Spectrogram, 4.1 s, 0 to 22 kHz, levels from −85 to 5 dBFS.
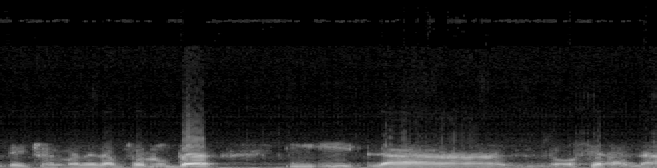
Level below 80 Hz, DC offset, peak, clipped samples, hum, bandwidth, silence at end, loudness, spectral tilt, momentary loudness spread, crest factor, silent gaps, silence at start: -44 dBFS; under 0.1%; -8 dBFS; under 0.1%; none; over 20 kHz; 0 s; -24 LUFS; -6.5 dB/octave; 14 LU; 16 dB; none; 0 s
